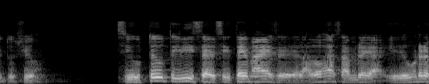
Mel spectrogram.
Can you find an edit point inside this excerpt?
yes; 1 cut; at 1.1 s

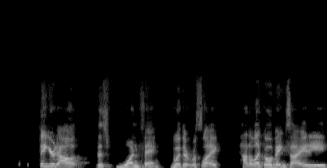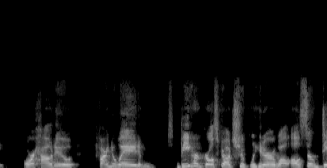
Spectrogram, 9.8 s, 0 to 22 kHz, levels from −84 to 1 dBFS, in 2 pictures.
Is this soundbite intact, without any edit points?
no; 1 cut; at 1.4 s

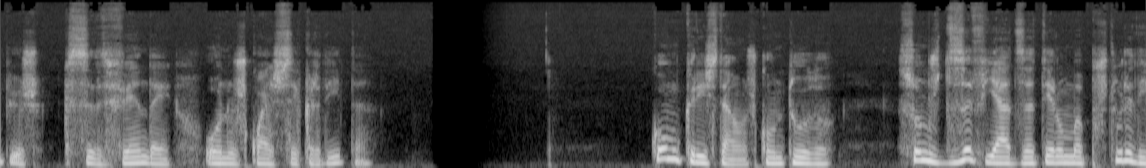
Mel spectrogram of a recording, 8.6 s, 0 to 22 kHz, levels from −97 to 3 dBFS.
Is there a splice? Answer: no; 0 cuts

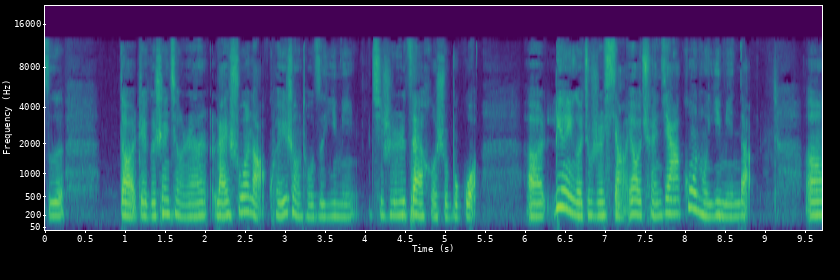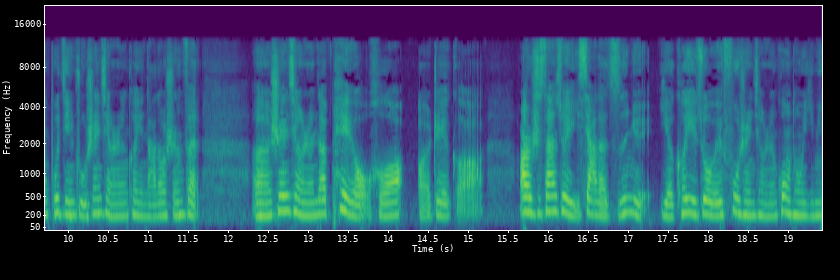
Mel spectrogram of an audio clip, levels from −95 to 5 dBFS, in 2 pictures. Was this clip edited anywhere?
yes; 1 cut; at 9.8 s

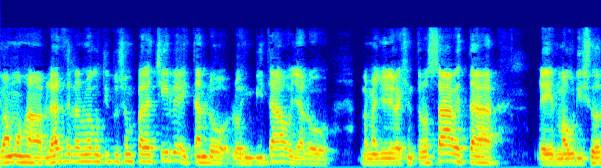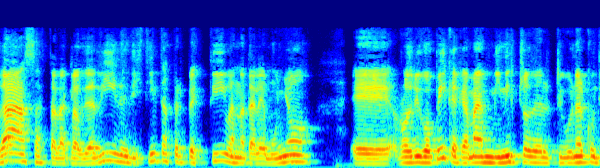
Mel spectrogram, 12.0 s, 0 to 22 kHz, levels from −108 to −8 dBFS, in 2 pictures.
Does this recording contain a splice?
no; 0 cuts

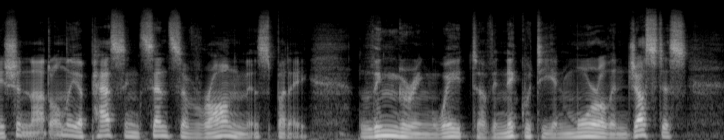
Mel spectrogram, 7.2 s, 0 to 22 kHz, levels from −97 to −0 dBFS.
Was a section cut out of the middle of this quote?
no; 0 cuts

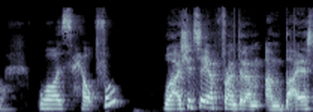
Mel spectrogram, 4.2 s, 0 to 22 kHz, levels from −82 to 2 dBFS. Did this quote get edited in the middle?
no; 0 cuts

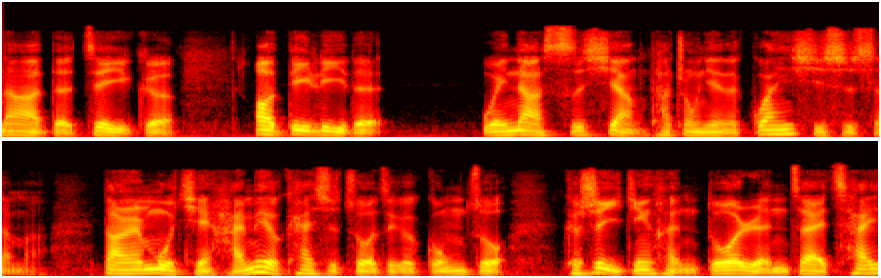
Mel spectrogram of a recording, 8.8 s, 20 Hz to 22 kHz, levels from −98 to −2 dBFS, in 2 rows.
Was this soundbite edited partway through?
no; 0 cuts

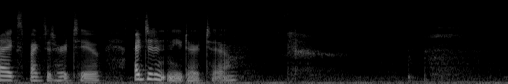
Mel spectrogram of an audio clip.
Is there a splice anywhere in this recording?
no; 0 cuts

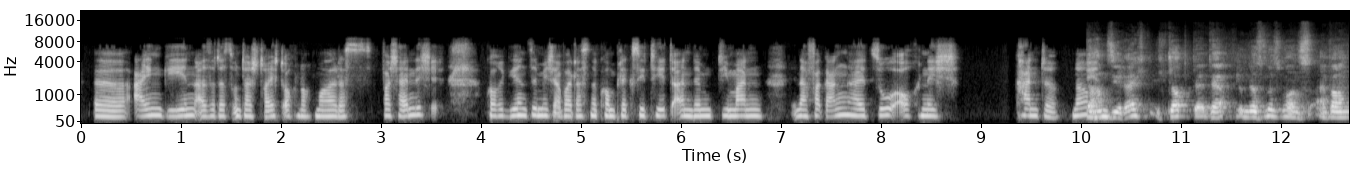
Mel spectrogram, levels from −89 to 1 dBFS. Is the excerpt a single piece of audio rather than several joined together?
no; 2 cuts; at 10.1 s, 11.5 s

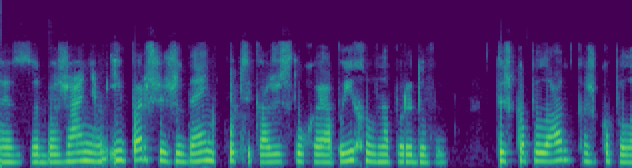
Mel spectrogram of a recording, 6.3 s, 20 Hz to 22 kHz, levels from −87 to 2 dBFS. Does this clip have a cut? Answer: yes; 1 cut; at 2.1 s

